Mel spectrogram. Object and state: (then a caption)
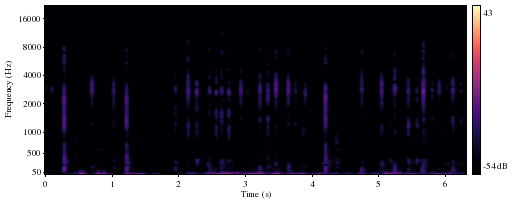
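Mechanical keyboard with plastic keycaps. A compact RGB-lit mechanical keyboard with a translucent plastic case and plastic keycaps sits on a desk and is typed on steadily with the bare fingertips of both hands. The result is a quiet, fast run of short, crisp clacks with a bright top and a soft low thud under each keystroke. After a brief pause early on, the keystrokes pick up into a dense, uneven patter.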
